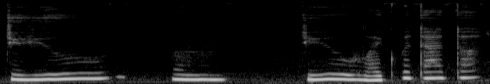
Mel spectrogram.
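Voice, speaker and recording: A woman playing a practical, gently questioning schoolgirl daughter in an audio drama. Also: fairly high pitch, extremely slow, husky, no room sound, full character voice. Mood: thoughtful.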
